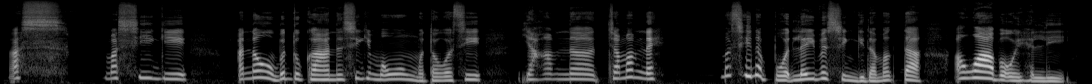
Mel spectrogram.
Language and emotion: Manipuri, disgusted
